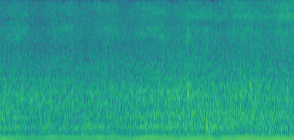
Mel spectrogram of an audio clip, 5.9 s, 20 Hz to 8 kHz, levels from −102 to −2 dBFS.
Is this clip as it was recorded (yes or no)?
yes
